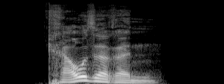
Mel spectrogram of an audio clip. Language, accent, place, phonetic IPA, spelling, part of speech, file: German, Germany, Berlin, [ˈkʁaʊ̯zəʁən], krauseren, adjective, De-krauseren.ogg
- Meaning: inflection of kraus: 1. strong genitive masculine/neuter singular comparative degree 2. weak/mixed genitive/dative all-gender singular comparative degree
